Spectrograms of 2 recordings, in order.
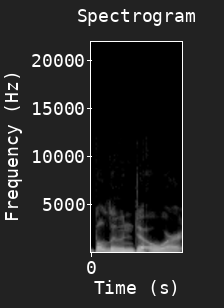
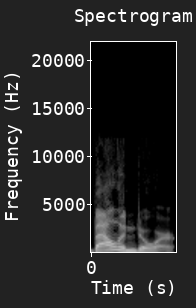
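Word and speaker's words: Ballon d'Or: finally she wins the I've been saying balloon deor that's not how it's pronounced I don't know it's called ballondor I've been saying ballon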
